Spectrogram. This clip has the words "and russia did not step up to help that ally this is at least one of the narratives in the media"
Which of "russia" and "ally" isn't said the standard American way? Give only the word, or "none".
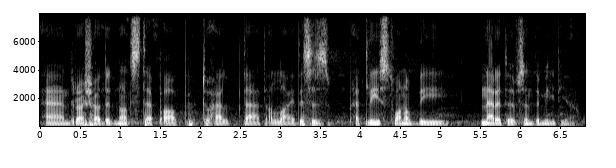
none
